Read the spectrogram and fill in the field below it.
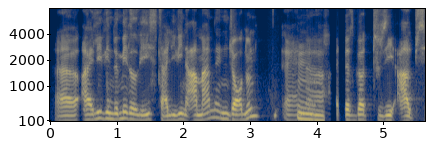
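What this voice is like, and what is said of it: French accent. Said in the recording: “So I'm French. Maybe as you can hear from my accent,”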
